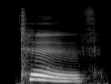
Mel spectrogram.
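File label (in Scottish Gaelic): "taobh", Scottish Gaelic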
